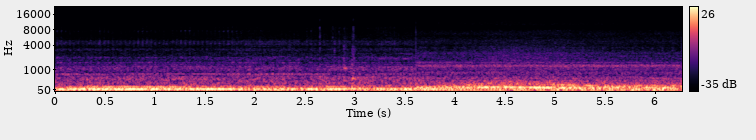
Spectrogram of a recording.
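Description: Suzuki Samurai's engine running steadily off-road, its pitch shifting slightly about three and a half seconds in.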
